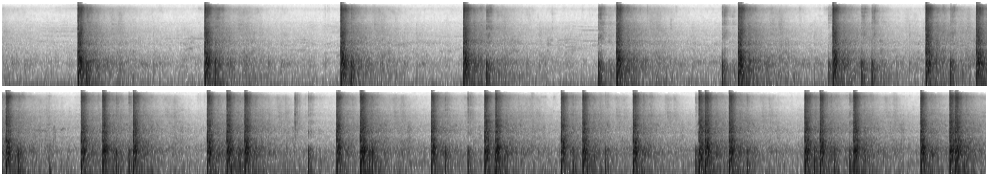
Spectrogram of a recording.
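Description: Aerial firework shells bursting one after another, each a sharp bang trailing off in an echo. At first about one every two seconds, then faster from about halfway on, with quick double and triple bangs.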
